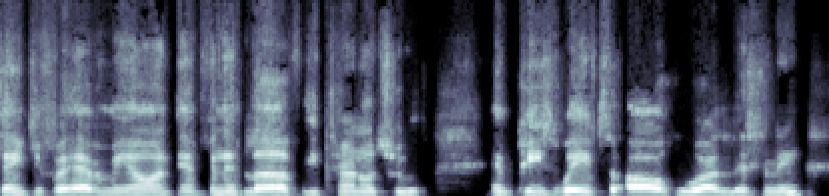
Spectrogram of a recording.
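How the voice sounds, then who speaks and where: A man speaks with a New Orleans accent at a fairly low pitch, in monotone, flat intonation. The sound is dry and close with no echo. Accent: New Orleans US Southern. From New Orleans, Louisiana. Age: 30s. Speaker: spiritual healer. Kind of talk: podcast interview. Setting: remote call from a roadside room.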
